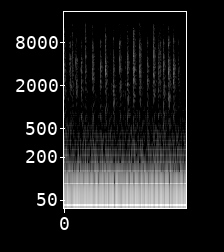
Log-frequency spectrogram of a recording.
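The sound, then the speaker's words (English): Keystrokes on a computer keyboard as a title is typed into an edit box: a steady, rapid stream of faint, light clicks over a low hum. “I'm going to type the title”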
